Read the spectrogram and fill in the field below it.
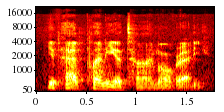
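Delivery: plain reading voice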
